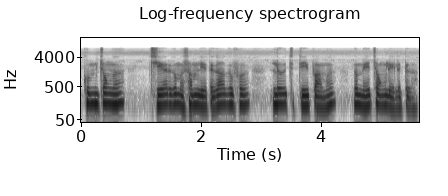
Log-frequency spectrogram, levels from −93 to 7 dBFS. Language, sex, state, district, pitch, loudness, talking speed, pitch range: Wancho, male, Arunachal Pradesh, Longding, 145 Hz, -14 LUFS, 140 wpm, 135-150 Hz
